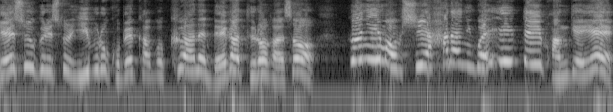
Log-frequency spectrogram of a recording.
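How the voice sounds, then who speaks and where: A man's raised, projected voice at an extremely high pitch, with very wide pitch swings, over noticeable background noise. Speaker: pastor. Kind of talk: sermon. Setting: church.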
